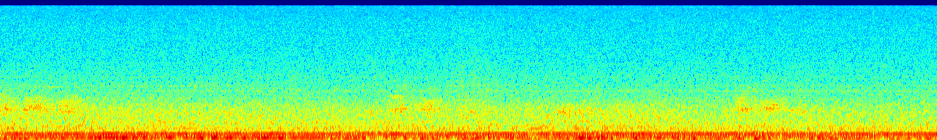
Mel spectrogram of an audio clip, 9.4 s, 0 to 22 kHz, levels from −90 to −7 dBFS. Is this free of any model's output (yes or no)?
no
